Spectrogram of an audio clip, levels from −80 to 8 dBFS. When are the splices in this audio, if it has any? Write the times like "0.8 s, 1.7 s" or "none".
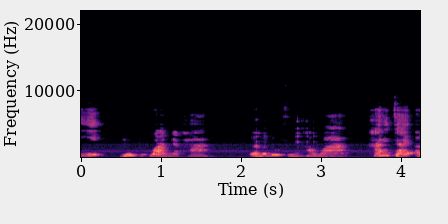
none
